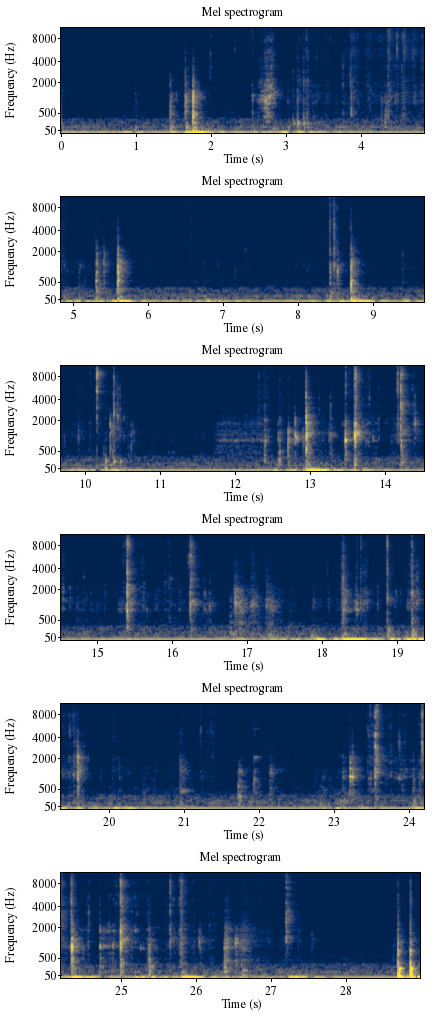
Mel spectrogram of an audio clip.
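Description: Packaging tearing and crinkling as hockey card boxes are opened, with scattered clicks and taps of cards in hard plastic holders being handled.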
